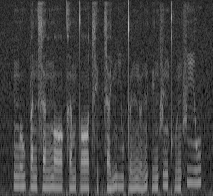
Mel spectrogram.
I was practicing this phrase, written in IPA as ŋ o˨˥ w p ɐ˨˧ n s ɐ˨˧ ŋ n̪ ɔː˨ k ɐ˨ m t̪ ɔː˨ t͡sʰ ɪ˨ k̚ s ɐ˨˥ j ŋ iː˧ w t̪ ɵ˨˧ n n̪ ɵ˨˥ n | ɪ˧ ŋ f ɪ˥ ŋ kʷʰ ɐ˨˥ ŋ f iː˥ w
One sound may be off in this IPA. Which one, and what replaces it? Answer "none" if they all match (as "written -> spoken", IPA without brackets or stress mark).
k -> kʰ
